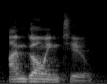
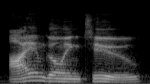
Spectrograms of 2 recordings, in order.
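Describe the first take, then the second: First: The voice closes off, sounding complete. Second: The voice stays open, sounding incomplete. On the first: The statement is complete. "You know that I'm finished with that because of context and because of the way that I inflected that sentence" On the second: More words are coming. "you know that I'm not finished"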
